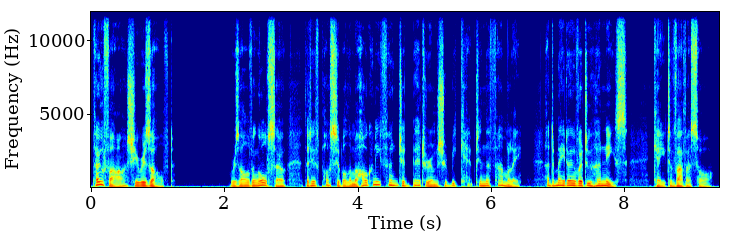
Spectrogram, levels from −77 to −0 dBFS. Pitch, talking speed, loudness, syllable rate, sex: 120 Hz, 165 wpm, -18 LUFS, 6.4 syllables/s, male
